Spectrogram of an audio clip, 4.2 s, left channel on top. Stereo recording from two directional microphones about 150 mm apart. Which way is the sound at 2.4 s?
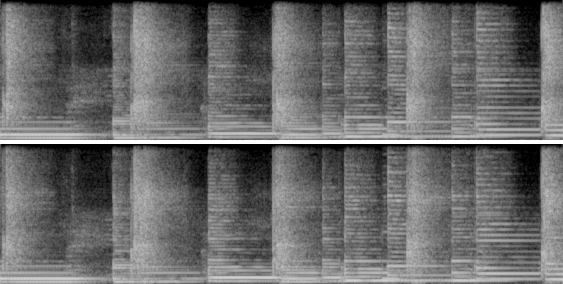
25° right (ahead or behind).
